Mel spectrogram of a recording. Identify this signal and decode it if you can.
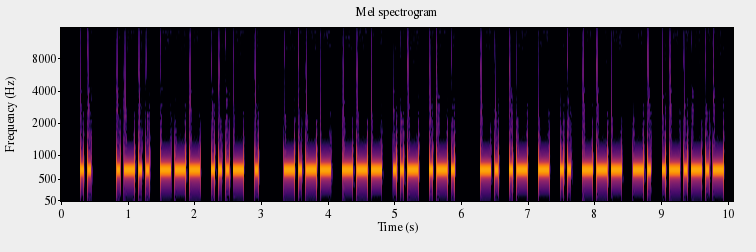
Morse code, heard as a keyed tone, about 22 wpm, 700 Hz. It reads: I LOVE YOUR NATION.
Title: Sentences from Top 1000 Words - Review Part 6 - 22wpm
